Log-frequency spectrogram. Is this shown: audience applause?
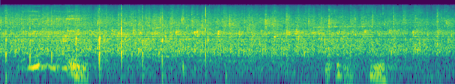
yes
